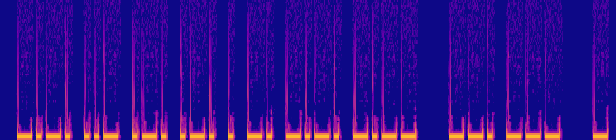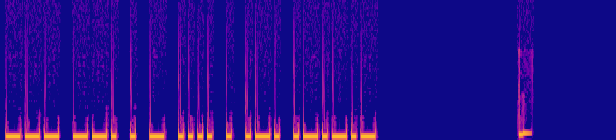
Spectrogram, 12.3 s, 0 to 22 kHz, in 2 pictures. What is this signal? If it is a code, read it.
Morse code, heard as a keyed tone, about 25 wpm, 700 Hz. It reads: CURRENCY GO TOGETHER.
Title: Sentences from Top 1500 Words 25wpm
